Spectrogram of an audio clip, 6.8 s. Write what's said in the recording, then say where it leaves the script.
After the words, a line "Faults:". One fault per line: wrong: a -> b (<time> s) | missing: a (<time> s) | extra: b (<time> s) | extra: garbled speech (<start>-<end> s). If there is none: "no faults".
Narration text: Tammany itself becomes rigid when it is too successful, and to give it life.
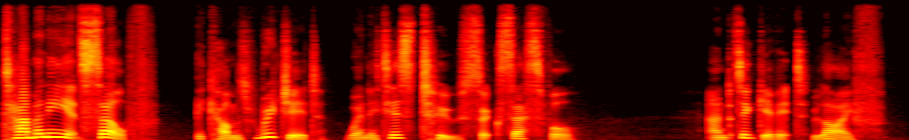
Tammany itself becomes rigid when it is too successful, and to give it life.
Faults:
no faults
